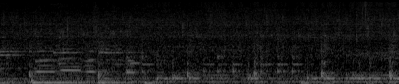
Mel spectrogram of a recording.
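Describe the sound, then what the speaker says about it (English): Quinoa heats in a pot on the stove, nearly at a boil, giving a steady soft bubbling hiss with light ticking pops throughout and no voices. "Let's see how's our quinoa going. Oh yes, almost boiling."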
